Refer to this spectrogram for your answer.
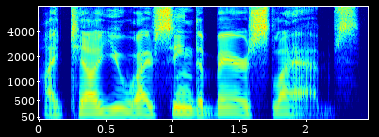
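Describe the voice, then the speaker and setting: A man's voice: medium pitch, takes it slowly, no echo, studio quality. A man playing a shaken, overwrought husband in a horror storybook, with an urgent, defensive manner. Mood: frantic. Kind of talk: dramatised storybook reading.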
